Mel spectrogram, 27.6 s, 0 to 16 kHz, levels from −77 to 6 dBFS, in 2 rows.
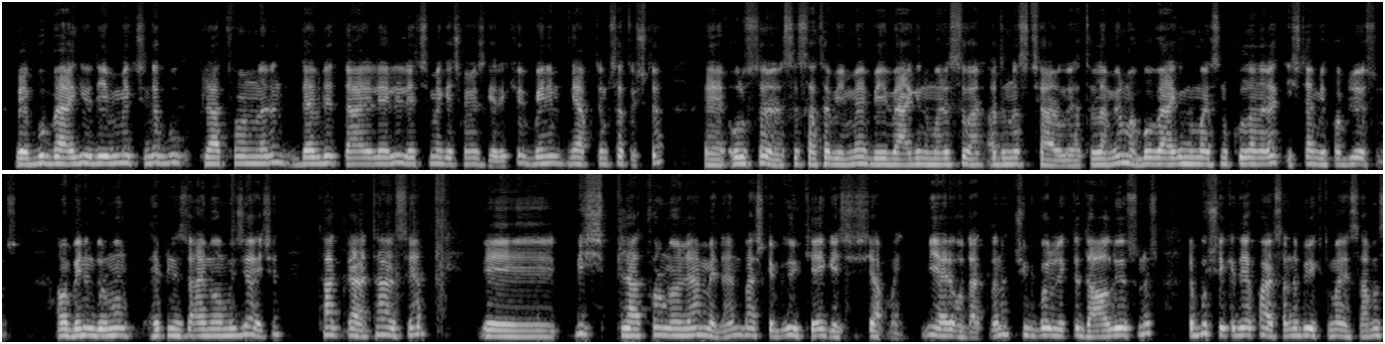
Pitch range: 135-155 Hz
